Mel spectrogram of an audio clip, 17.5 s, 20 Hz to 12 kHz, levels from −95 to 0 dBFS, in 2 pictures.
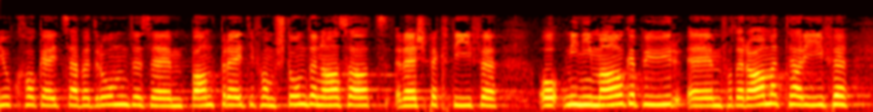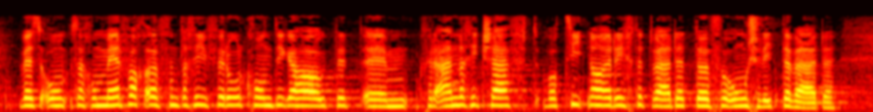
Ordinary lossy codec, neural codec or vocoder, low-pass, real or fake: MP3, 32 kbps; none; 7.2 kHz; real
